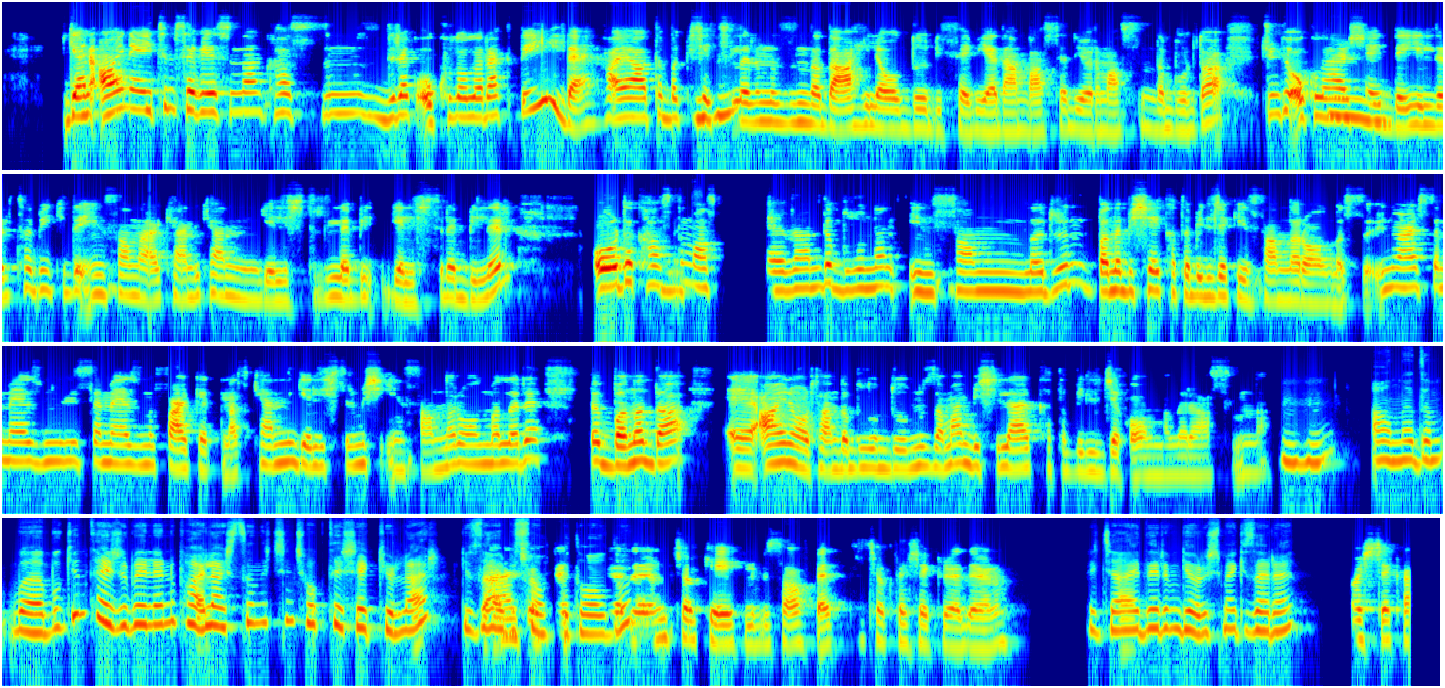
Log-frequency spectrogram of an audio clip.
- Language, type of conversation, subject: Turkish, podcast, Para mı, iş tatmini mi senin için daha önemli?
- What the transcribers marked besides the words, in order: tapping; other background noise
